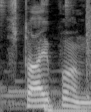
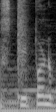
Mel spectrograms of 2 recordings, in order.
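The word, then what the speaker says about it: stipend: Ali gets स्टाइपेंड weekly, Ali को हफ्तावार वजीफा मिलता है। इसे कुछ लोग स्टिपेंड पढ़ देते हैं, यह सही प्रोनाउंसिएशन नहीं है।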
